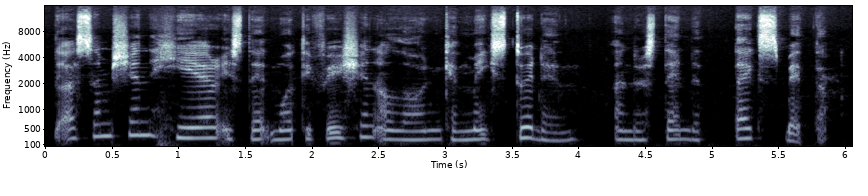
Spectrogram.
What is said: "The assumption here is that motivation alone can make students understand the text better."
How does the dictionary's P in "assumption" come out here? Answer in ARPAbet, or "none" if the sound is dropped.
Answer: P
